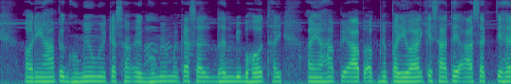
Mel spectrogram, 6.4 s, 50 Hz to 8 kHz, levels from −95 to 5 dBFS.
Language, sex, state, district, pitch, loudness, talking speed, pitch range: Hindi, male, Bihar, Muzaffarpur, 155 Hz, -26 LUFS, 205 wpm, 155-160 Hz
